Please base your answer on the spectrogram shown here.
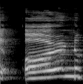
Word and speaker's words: earn: एन है यहां पर तो आई के देखो तुरंत बाद ए आर है तो इसको सिंपली अर्न पढ़ेंगे अर्न नहीं पढ़ेंगे ठीक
